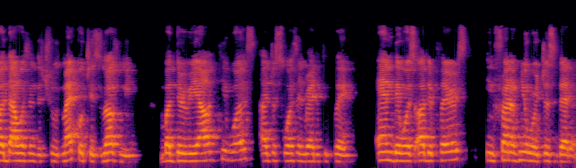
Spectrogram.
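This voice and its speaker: A woman speaks with a Quebec accent. Her pitch sits in the medium range. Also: fairly even intonation, moderate pace. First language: French. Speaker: professional basketball player. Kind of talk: interview.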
